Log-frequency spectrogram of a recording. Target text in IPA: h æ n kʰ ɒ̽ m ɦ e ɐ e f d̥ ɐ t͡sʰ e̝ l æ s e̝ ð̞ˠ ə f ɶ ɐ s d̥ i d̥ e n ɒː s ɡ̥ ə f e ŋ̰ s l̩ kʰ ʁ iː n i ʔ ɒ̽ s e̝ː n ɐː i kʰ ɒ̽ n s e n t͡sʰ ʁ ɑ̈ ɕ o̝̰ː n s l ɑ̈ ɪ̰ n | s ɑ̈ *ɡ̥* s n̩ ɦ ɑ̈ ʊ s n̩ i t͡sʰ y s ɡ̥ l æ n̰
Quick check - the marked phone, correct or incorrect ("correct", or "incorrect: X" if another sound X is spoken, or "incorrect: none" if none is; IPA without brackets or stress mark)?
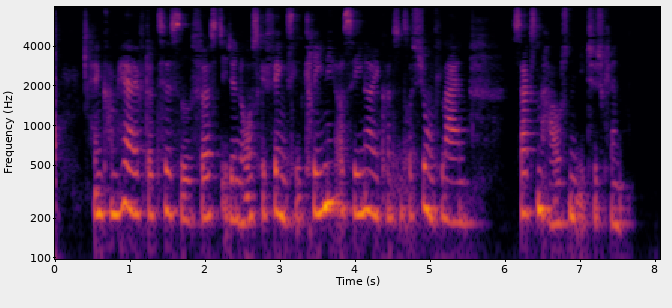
correct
